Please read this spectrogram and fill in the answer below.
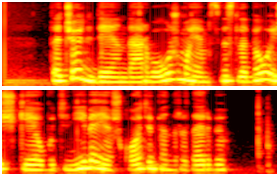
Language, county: Lithuanian, Kaunas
